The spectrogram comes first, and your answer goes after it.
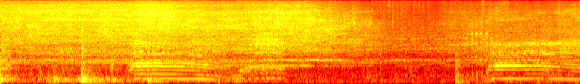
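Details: Zwartbles lambs on a regenerative farm in County Kilkenny, Ireland, bleating because they do not recognise their freshly shorn mother. Two harmonic, wavering bleats stand out over a steady background hum and faint noise.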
